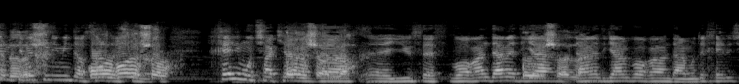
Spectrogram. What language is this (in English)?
Persian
